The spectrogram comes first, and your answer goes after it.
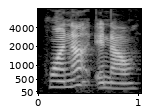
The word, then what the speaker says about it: Juana Henao: Juana Henao. The H is silent. Because it's Spanish, Jeff.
